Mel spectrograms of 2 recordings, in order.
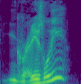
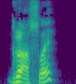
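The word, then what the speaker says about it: Græsli: Okay, how do you pronounce that? Solveig Graisley? Yeah, you, you're you're close, and yet you're not close. It's Solveig Grossley. That's her name,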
